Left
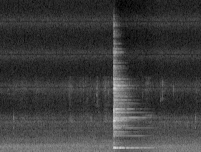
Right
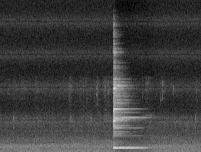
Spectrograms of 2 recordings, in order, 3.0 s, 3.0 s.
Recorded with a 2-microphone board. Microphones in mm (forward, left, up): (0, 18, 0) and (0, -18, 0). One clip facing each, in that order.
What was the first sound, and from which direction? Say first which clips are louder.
A bell: right 2 dB; 10° left (ahead or behind).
